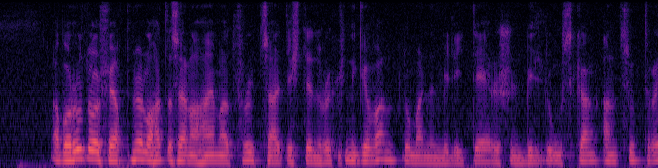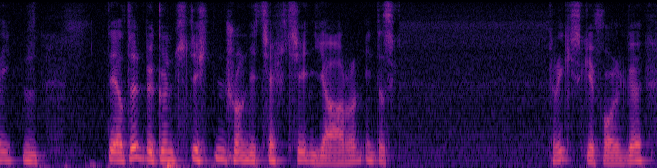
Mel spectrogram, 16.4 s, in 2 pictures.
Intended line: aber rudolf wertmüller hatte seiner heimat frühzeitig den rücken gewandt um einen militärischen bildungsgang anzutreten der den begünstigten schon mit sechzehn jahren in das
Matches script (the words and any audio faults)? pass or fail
pass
